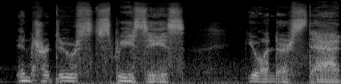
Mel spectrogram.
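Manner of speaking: broken-up, halting rasp, words forced out, monster voice. A game narrator voices a talking horror addressing the player: halting, rasping voice. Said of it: "address you in a halting, rasping voice".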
